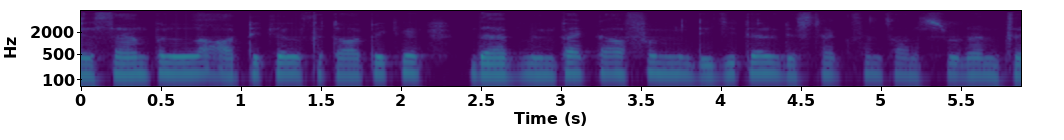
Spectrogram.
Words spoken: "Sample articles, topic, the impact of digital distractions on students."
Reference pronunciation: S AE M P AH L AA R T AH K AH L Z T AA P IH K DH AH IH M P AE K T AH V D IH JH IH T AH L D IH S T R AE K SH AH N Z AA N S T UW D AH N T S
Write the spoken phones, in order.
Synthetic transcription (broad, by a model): S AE M P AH L AA R T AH K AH L S T AA P IH K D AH IH M P AE K T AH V D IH JH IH T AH L D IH S T R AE K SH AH N S AA N S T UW D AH N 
